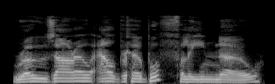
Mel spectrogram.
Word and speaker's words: Rosario Alberto Bufalino: Russell Bufalino, born Rosario Alberto Bufalino, Italian pronunciation, Rosaro Alberto Bufalino,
